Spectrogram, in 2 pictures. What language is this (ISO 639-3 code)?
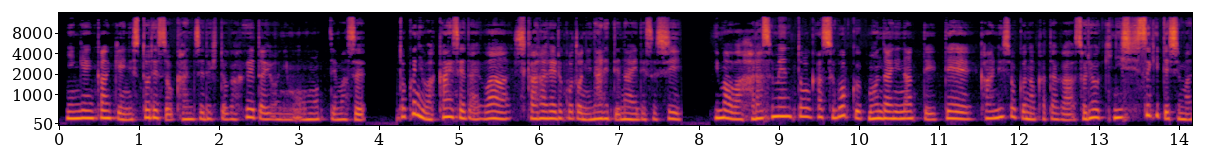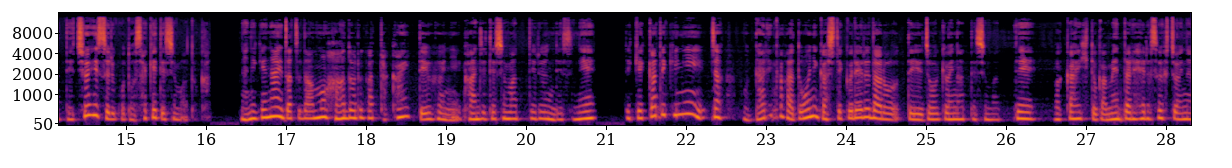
jpn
